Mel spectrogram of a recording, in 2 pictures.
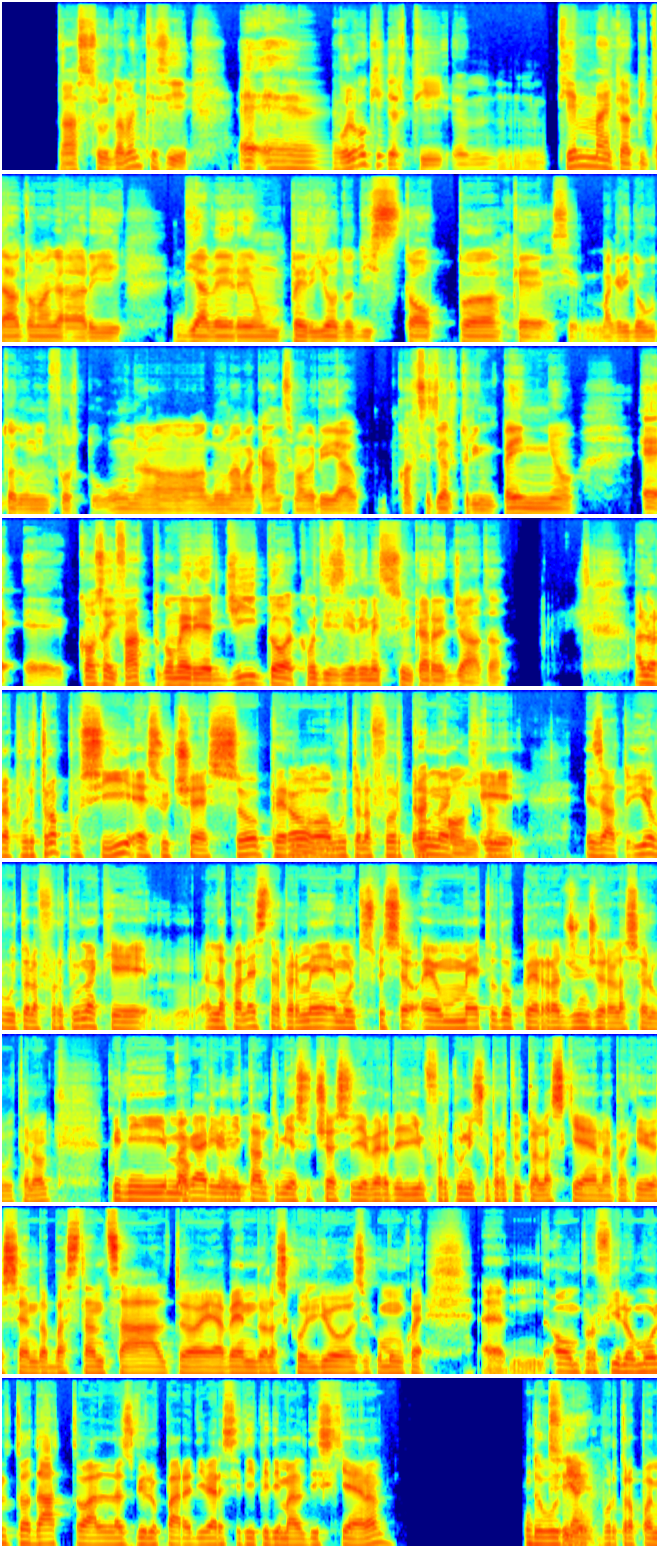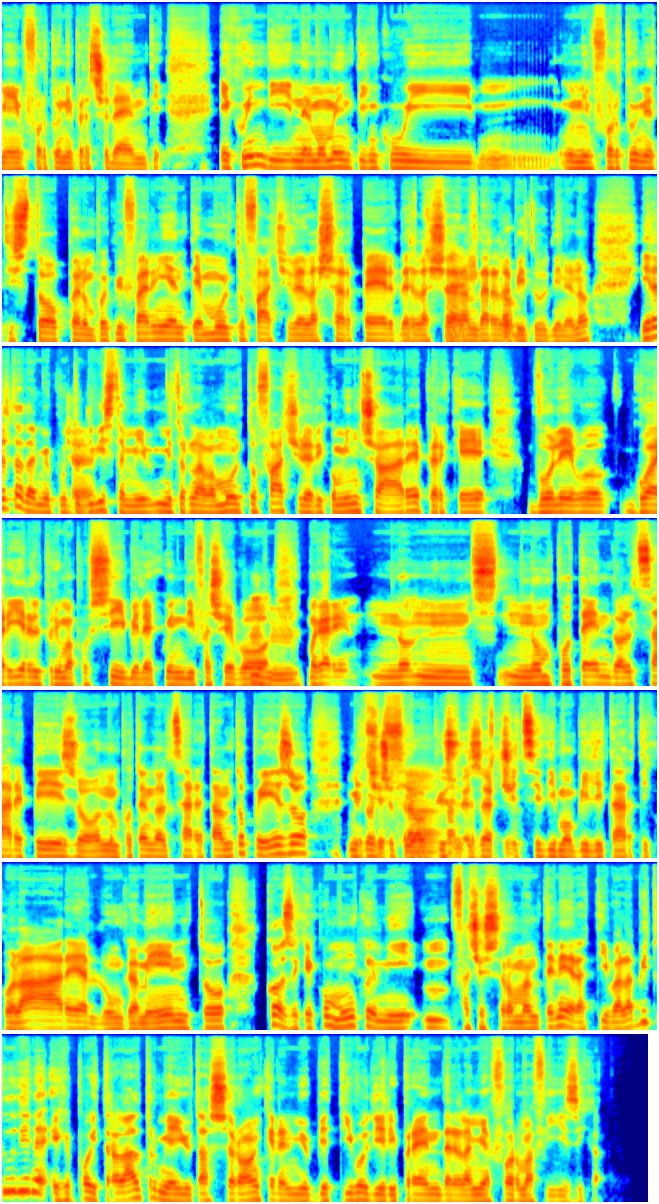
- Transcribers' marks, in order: other background noise; unintelligible speech
- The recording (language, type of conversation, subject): Italian, podcast, Come fai a mantenere la costanza nell’attività fisica?
- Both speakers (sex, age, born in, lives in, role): male, 20-24, Italy, Italy, guest; male, 25-29, Italy, Italy, host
